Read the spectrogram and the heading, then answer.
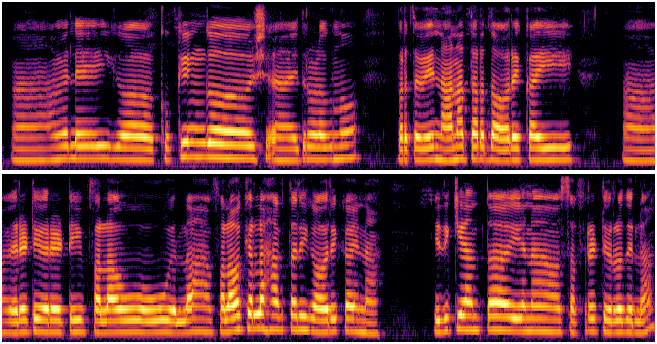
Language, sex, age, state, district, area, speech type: Kannada, female, 30-45, Karnataka, Dharwad, urban, spontaneous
